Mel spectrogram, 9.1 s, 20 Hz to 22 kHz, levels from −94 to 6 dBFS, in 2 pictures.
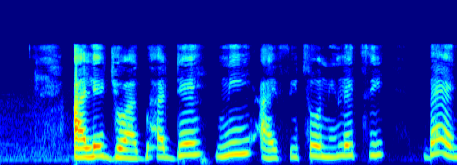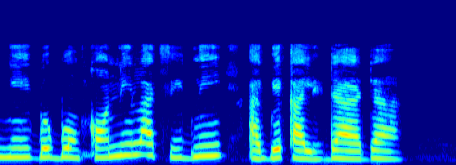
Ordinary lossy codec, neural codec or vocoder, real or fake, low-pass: MP3, 48 kbps; none; real; 7.2 kHz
